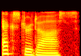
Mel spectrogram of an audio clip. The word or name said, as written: extrados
